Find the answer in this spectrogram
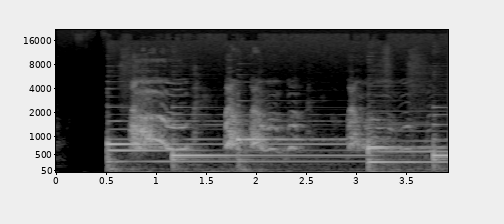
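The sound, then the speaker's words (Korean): A puppy left alone outside a restaurant cries out in a string of high, whining yelps, several in quick succession, loud with no one talking. “배가 터지게 먹고는 식당을 나와 출발하려는데 강아지 울음소리가 들린다.”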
